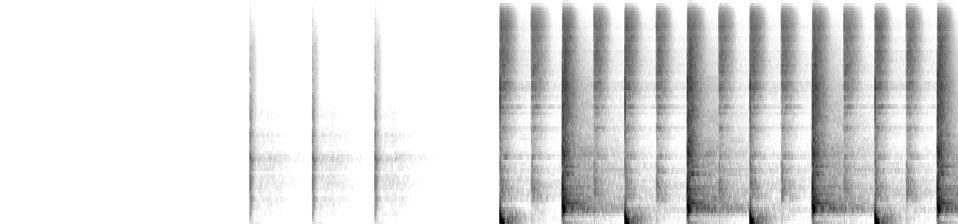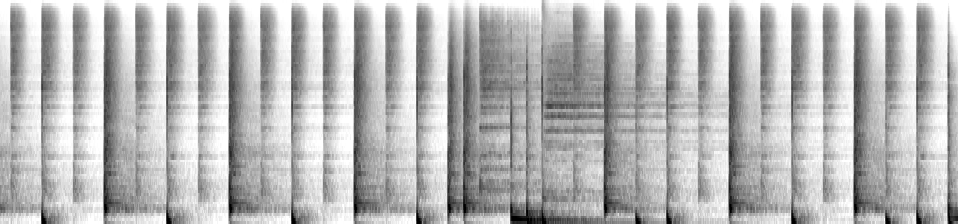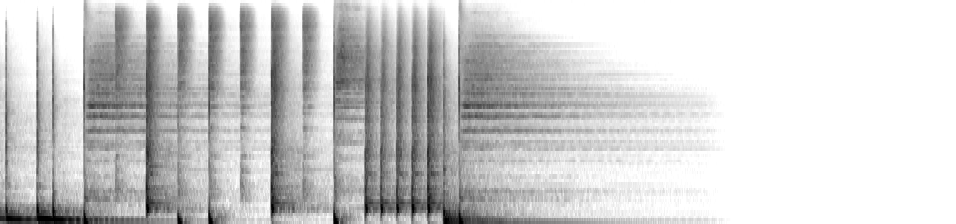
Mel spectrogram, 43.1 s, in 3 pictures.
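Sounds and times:
drums: 7.5 - 38.3.

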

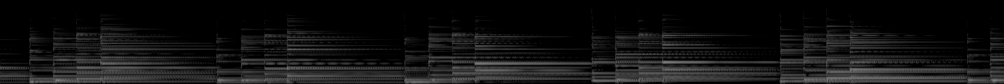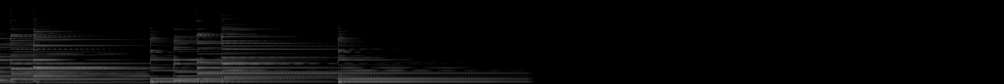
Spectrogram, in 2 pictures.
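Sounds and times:
guitar: 0.0 - 15.4.

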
